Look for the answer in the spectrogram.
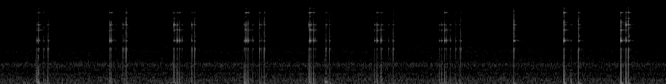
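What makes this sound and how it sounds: A ceramic tray is tapped in short pairs, giving sixteen sharp, bright clinks with a glassy, high ring that dies away almost instantly. The taps are quiet and unevenly spaced against a soft background hiss.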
